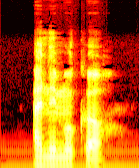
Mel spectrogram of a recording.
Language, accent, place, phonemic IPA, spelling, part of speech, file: French, France, Lyon, /a.ne.mo.kɔʁ/, anémochores, adjective, LL-Q150 (fra)-anémochores.wav
- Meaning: plural of anémochore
